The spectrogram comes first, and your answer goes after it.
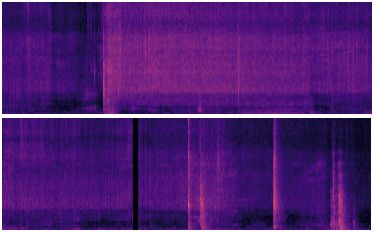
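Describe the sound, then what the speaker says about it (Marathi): Moong dal pancake sizzling steadily in oil on a pan, a continuous close frying hiss with a few sharp scraping taps near the end as it is flipped. "आणि आता असं तेल टाकायचं साईडला थोडस हे बघा मस्त असा पलटी मारू त्याला"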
